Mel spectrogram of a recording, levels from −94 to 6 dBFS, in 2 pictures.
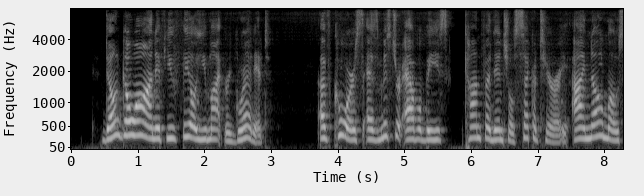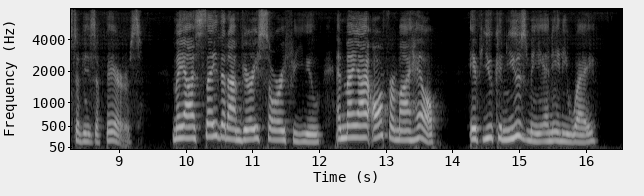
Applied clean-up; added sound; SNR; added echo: neural mask model Resemble Enhance denoiser.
